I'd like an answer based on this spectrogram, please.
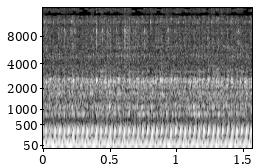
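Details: Honda XR70 single-cylinder, smoking, low compression, won't run without choke, rings suspected; after about 10 minutes running: rough idle with rapid loose clattering tick on every firing pulse, cam chain slap.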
